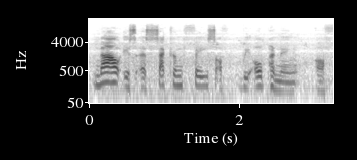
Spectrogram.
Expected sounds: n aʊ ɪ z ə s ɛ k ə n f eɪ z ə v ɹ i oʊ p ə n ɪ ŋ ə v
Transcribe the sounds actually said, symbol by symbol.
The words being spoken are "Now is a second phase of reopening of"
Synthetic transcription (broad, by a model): n aʊ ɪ s ə s ɛ k ə n f eɪ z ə f ɹ i oʊ p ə n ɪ ŋ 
